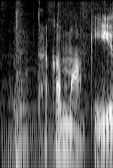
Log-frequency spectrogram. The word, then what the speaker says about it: Takamaki: you were right yep you pronounce it correctly takamaki is how you would pronounce her name you sure it's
